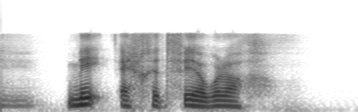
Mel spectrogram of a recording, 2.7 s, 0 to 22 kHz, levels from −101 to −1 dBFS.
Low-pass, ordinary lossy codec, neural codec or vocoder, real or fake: 7.2 kHz; AAC, 64 kbps; codec, 16 kHz, about 1 kbps, DyCAST, with the encoder's durations; fake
